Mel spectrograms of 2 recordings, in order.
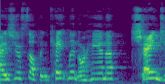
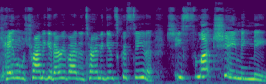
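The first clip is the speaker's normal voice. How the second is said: ordinary talk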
